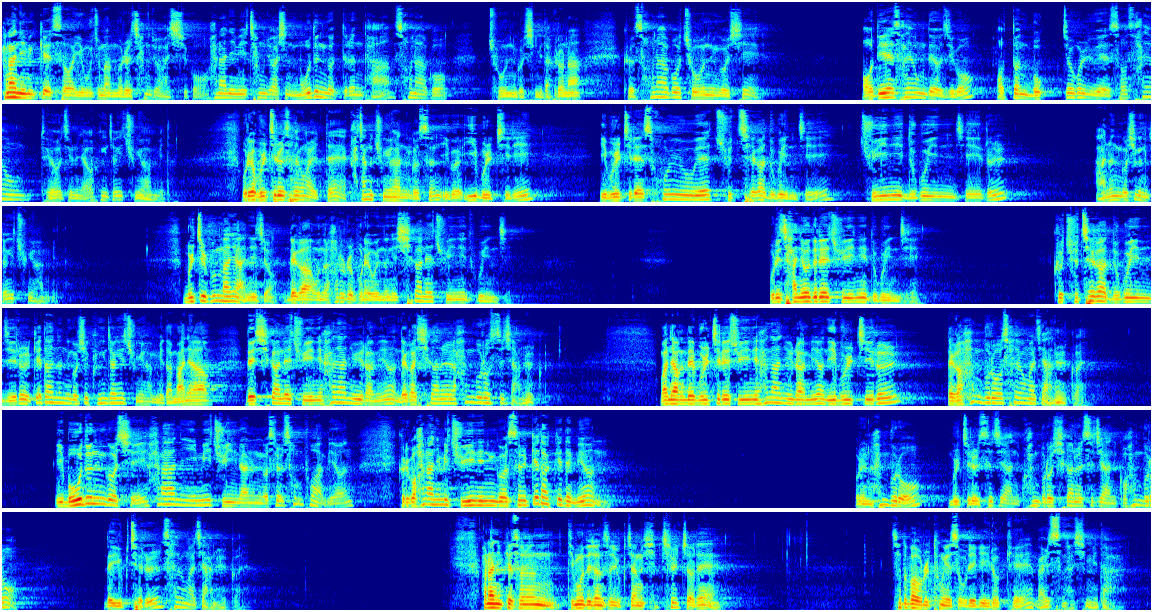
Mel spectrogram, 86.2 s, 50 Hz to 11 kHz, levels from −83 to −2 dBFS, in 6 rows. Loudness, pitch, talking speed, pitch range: -25 LUFS, 130 Hz, 265 characters per minute, 105-145 Hz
